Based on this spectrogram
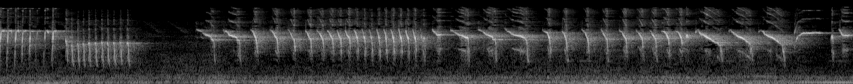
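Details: Canary delivering long, lively song used for tutoring other birds: opens with a high note and a lower buzzy trill, a brief pause, then sustained rapid repeated downswept chirps with rolling trilled passages.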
